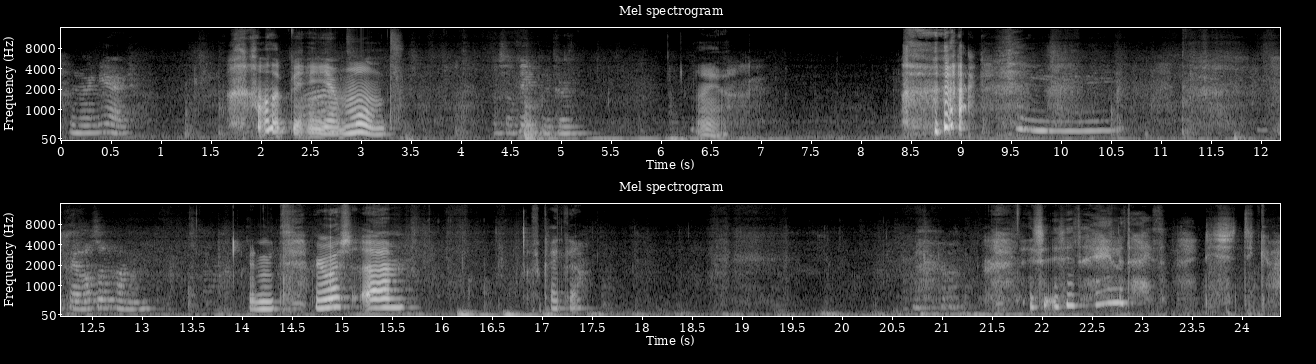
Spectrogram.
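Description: A young girl talks and sings with animation close by.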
